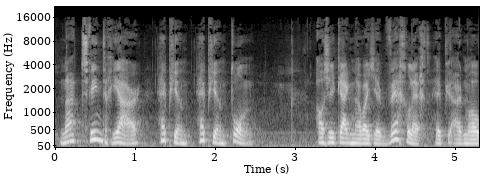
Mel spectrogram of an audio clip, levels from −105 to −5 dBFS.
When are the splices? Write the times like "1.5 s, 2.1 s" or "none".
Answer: 1.7 s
